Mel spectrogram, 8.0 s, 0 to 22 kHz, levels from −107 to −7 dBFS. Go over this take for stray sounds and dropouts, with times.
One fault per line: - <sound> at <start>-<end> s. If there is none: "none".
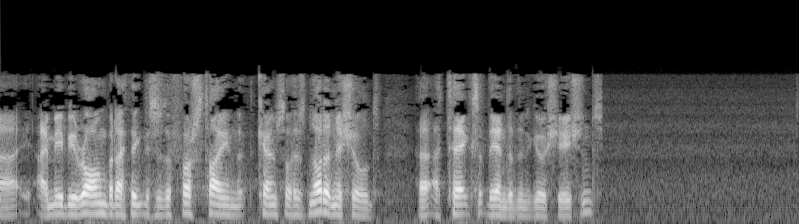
none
